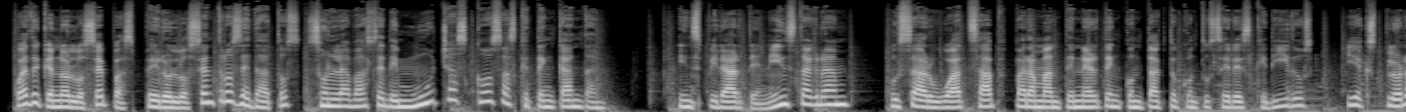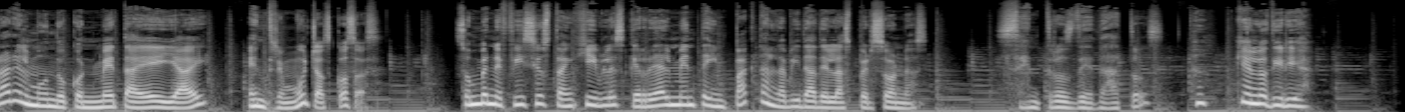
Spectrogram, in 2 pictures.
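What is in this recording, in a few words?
Spanish Voice Over, eLearning; Conversational Technology; Financial Institutions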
